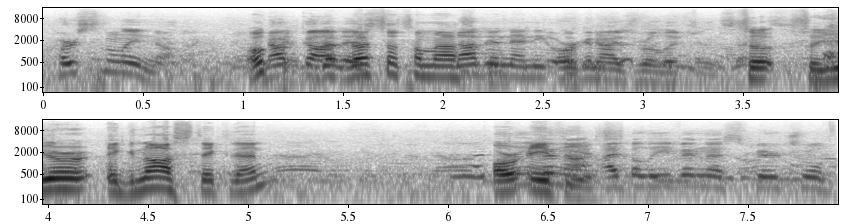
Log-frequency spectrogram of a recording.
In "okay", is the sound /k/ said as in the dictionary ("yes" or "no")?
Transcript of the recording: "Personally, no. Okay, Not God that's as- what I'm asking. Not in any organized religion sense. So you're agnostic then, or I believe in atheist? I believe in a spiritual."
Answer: no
